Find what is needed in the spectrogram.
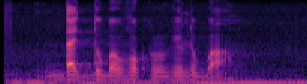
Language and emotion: Russian, neutral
